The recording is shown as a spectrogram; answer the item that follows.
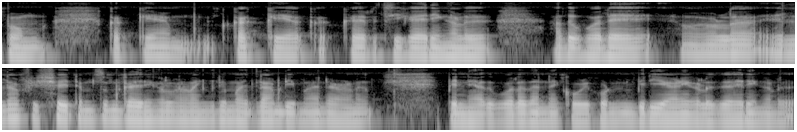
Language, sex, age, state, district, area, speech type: Malayalam, male, 18-30, Kerala, Kozhikode, rural, spontaneous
